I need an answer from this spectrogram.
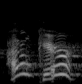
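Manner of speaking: high, airy brush-off of the worry; carefree dad waving it away; dismissive who cares. Retold or imitated. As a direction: shrug it off lightly, pitch way up.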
